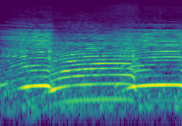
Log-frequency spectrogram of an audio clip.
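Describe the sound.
A long, loud moo from prize cattle in the cattle tent at a large British farm show. The deep, rich tone wavers and dips in pitch twice as the call is held.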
